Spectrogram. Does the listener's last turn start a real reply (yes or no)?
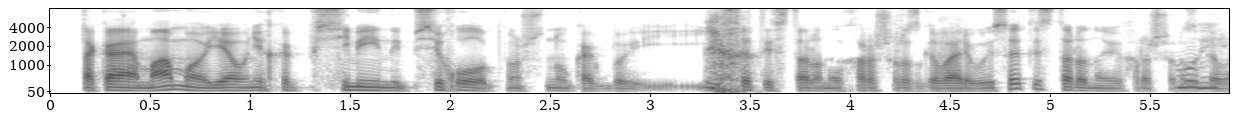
yes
